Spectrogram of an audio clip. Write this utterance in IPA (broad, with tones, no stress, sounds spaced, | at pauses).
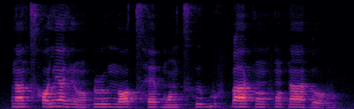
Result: ɾ ã˨˥ t͡sʰ ɔ˨˥ lʲ ã˦˨ lʲ õ˧˩˧ | ɭ u˩˧˩ n ɔ˩˧˩ t͡sʰ ɛ˩˧˩ b ɔ̃˩˧˩ ɡ t͡sʰ ɯ˨˥ b u˦˨ f ɓ a˦˨ k õ˨˥ f õ˦˨ ʔ ɾ ã˩˧˩ ɗ o˧˩˧ v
